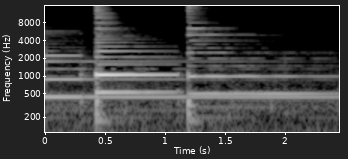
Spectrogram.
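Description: Fingerstyle acoustic guitar playing notes at the 9th fret. The loudest note is plucked about half a second in and another just after a second, and each is left to ring and fade.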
